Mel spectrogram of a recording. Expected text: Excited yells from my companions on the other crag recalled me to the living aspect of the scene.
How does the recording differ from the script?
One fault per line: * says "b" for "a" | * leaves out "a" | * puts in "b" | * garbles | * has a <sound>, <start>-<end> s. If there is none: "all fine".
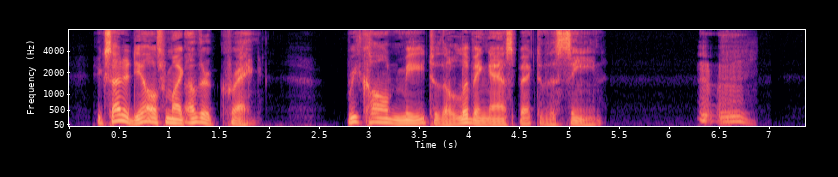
* leaves out "companions on the"
* has a throat clearing, 6.3-6.9 s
